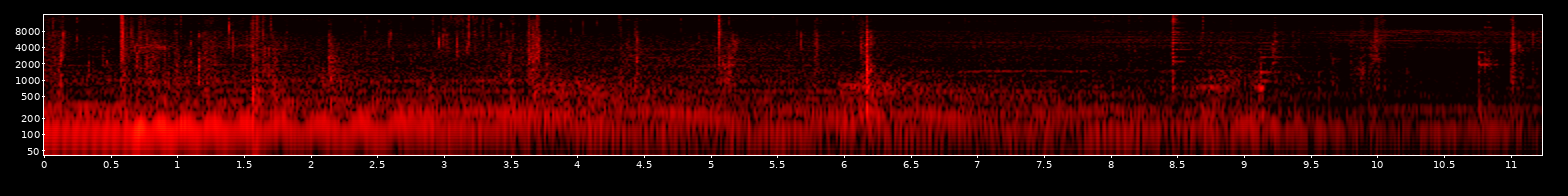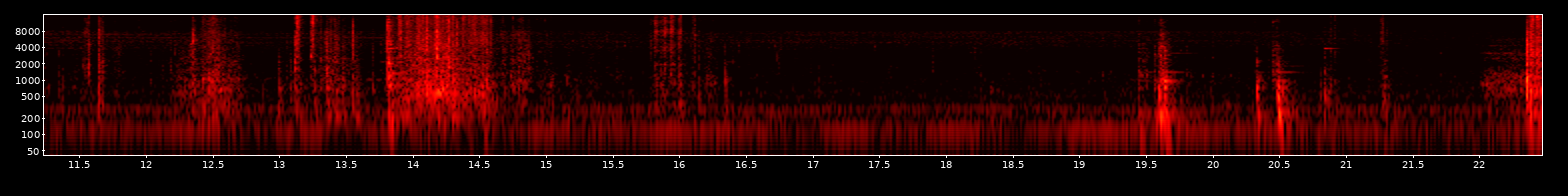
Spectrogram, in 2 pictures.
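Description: Metal tools clank and knock against each other.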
